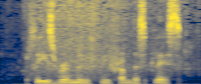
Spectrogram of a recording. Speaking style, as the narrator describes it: said Scrooge in a broken voice

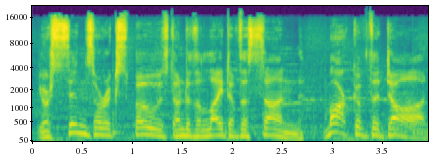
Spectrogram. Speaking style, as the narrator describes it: shout out

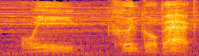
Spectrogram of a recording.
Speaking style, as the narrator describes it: I murmured half heartedly

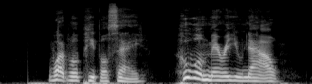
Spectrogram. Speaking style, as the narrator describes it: shouted

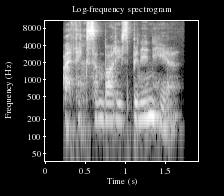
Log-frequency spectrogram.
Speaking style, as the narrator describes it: Hermione whispered

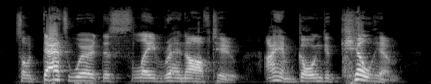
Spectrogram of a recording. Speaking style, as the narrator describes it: Dong Cheng said angrily

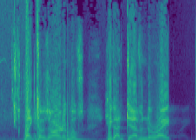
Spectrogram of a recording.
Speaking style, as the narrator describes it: Patrick sputtered

